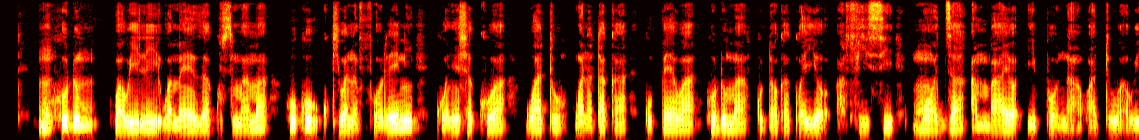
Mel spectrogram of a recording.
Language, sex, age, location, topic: Swahili, male, 25-35, Kisii, government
